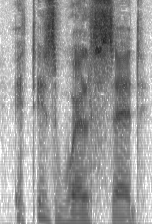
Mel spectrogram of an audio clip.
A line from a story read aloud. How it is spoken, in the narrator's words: he muttered in a changed voice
